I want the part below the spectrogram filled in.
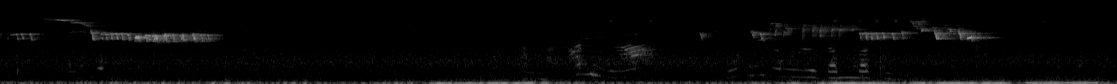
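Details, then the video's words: European robin singing in Kharkiv, Ukraine, at a city street crossroads: high thin drawn-out warbled phrases and trills, sometimes sliding, with pauses between, over a steady low rumble of city traffic. "One more passerine bird's song from Kharkiv, Erithacus rubecula, Зарянка"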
